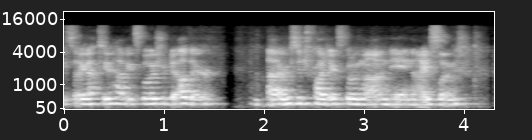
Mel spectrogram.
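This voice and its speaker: A woman with an American accent talks at a fairly quick pace, her fairly high pitch carrying a dark, mellow tone amid audible room echo. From US Northeast, Massachusetts. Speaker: Fulbright student fellow presenting research. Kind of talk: presentation. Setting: room with live audience. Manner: fast; hesitant, many fillers.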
